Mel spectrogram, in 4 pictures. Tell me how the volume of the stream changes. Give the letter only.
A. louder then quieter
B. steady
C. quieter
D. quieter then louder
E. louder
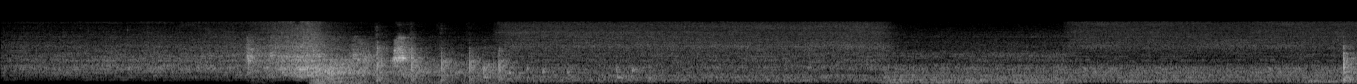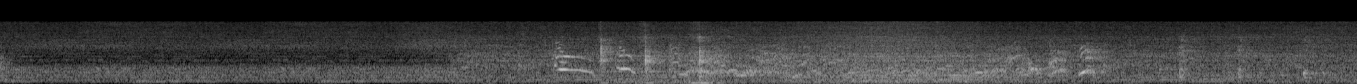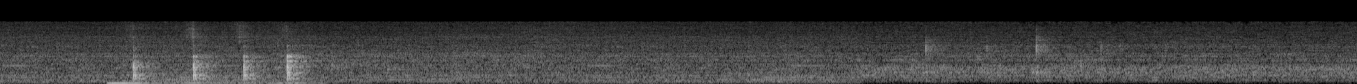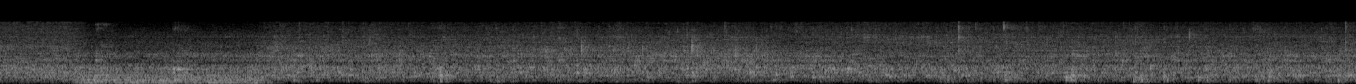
B.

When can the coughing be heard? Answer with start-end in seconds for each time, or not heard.
4.8-6.6, 25.4-26.9, 41.6-42.7.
